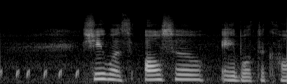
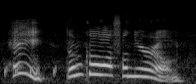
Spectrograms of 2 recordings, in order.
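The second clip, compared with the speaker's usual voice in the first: ordinary delivery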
